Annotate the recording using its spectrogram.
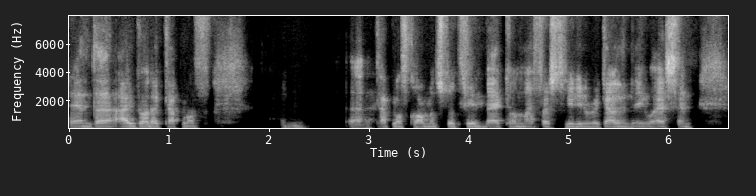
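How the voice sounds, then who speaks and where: Recorded with a dry, close sound and no echo, a man speaks at a fairly quick pace with a Portuguese accent. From Portugal. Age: 40s. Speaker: political commentator livestreamer. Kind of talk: livestream commentary reading chat comments. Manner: halting, repeats words.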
